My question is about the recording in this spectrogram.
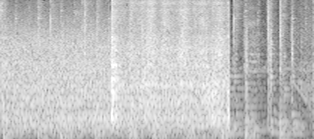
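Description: Background music with a steady beat over a metal spoon stirring and scraping in a pot of cooking semolina; the stirring noise cuts off suddenly about three seconds in.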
